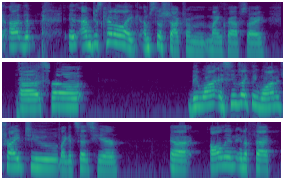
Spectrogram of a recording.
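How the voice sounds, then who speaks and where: A woman co-hosting a casual pop culture podcast, rambling and halting as she thinks aloud. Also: mid-range voice. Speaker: podcast co-host.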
